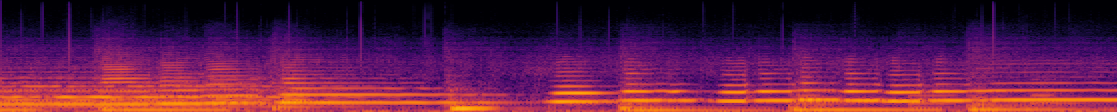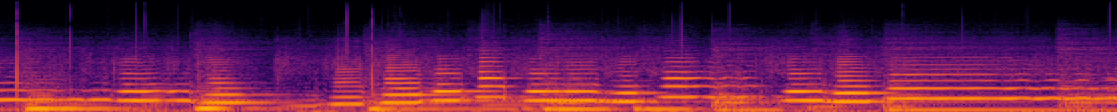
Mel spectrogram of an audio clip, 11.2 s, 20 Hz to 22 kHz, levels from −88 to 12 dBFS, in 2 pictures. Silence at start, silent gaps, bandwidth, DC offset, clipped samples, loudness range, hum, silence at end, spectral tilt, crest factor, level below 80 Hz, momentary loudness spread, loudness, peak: 0 s; none; 8.4 kHz; under 0.1%; under 0.1%; 2 LU; none; 0 s; -9 dB/octave; 14 dB; -28 dBFS; 6 LU; -14 LUFS; 0 dBFS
